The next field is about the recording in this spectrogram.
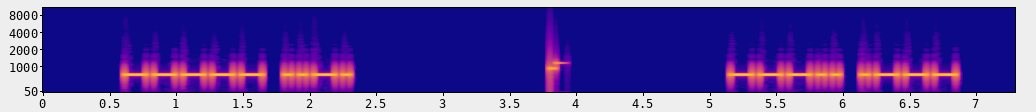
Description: Morse code, heard as a keyed tone, about 22 wpm, 700 Hz. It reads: 0F 8J
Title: Single-Letter Single-Number 22wpm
